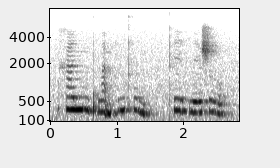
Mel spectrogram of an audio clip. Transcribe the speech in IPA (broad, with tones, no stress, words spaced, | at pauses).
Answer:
xa˥ɪ̯mʊ˥˩ŋ pʰwa̰˨˩nfʊ˥ŋt̪ʰʊ˥˩ŋ | t̪ʰe˥˩ɪ̯fwe˧˥ɪ̯ ʂɤ˥˩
